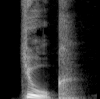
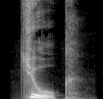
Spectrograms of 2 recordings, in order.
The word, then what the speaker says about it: tyúk: Sure. Tyúk. Tyúk. – Which means hen. – Say that a few times, everyone. Tyúk. Tyúk. – This sound is spelled T-Y.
